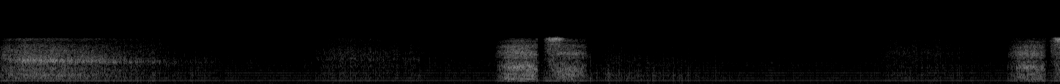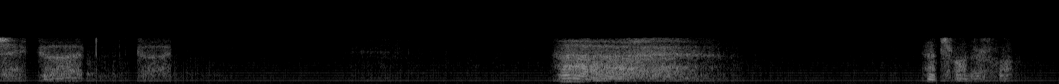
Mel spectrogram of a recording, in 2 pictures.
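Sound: deep breathing exercise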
